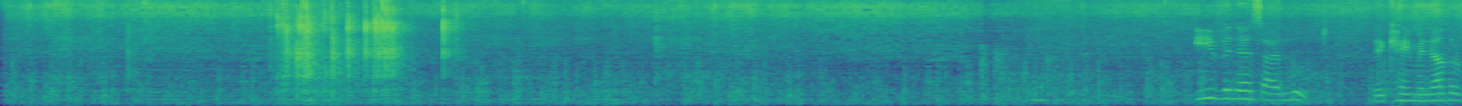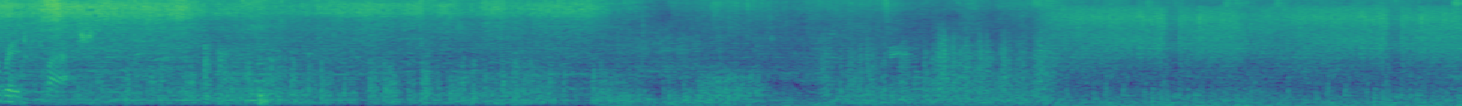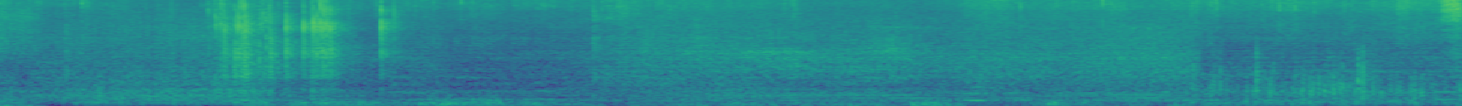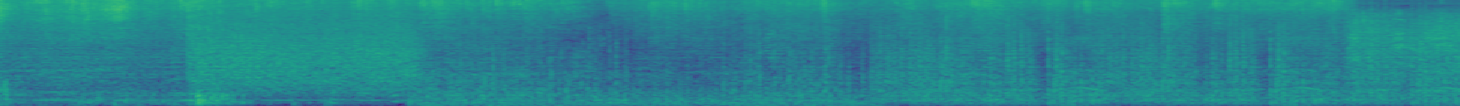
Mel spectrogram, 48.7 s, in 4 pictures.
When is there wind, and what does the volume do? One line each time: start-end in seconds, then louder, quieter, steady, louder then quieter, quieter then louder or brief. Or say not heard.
0.0-48.6 steady.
